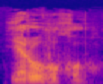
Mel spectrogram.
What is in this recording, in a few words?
"yarú huxo", Apatani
